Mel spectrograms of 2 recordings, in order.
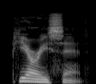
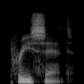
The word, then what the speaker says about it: present: For example, present as a noun is stressed on the first syllable, present, but as a verb, it's stressed on the second syllable, present.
